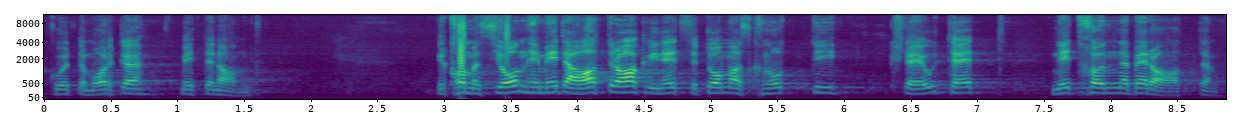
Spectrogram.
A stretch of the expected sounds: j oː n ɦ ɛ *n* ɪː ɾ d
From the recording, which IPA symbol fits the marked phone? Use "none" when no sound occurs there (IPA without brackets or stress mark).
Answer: m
